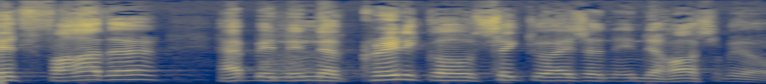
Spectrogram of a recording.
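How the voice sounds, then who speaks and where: A man with a Vietnamese accent talks in an animated tone. His pace is moderate. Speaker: pastor. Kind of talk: sermon. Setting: church.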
